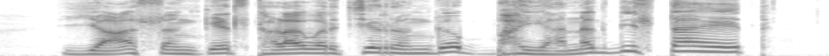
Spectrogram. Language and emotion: Marathi, disgusted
